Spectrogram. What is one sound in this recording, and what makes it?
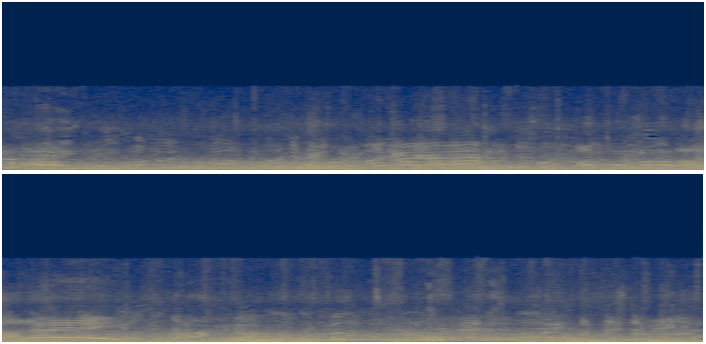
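Young players shout and call out across an open field outdoors.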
